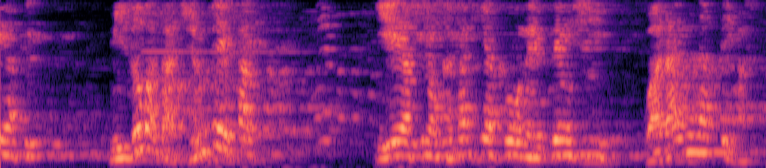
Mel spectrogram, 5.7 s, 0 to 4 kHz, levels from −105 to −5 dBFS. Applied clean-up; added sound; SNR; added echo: classical method WPE with log-MMSE.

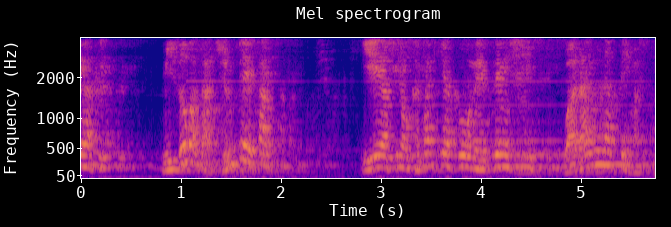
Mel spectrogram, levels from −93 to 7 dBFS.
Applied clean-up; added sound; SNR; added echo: neural separator model SepFormer DNS4.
